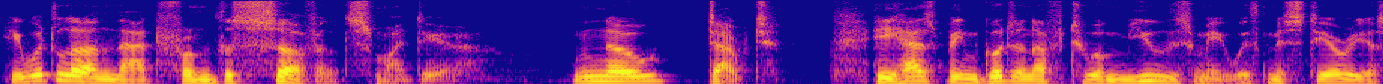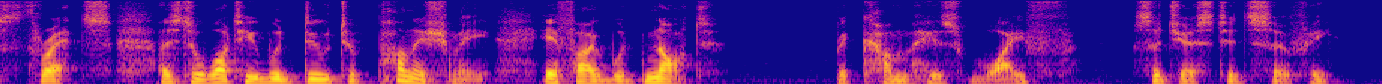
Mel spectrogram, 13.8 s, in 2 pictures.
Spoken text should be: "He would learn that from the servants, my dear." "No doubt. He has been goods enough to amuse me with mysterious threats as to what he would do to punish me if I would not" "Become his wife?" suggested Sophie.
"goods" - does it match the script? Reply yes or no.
no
